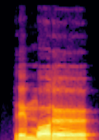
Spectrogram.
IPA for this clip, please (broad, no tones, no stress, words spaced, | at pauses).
ɾemɔ ɾœ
